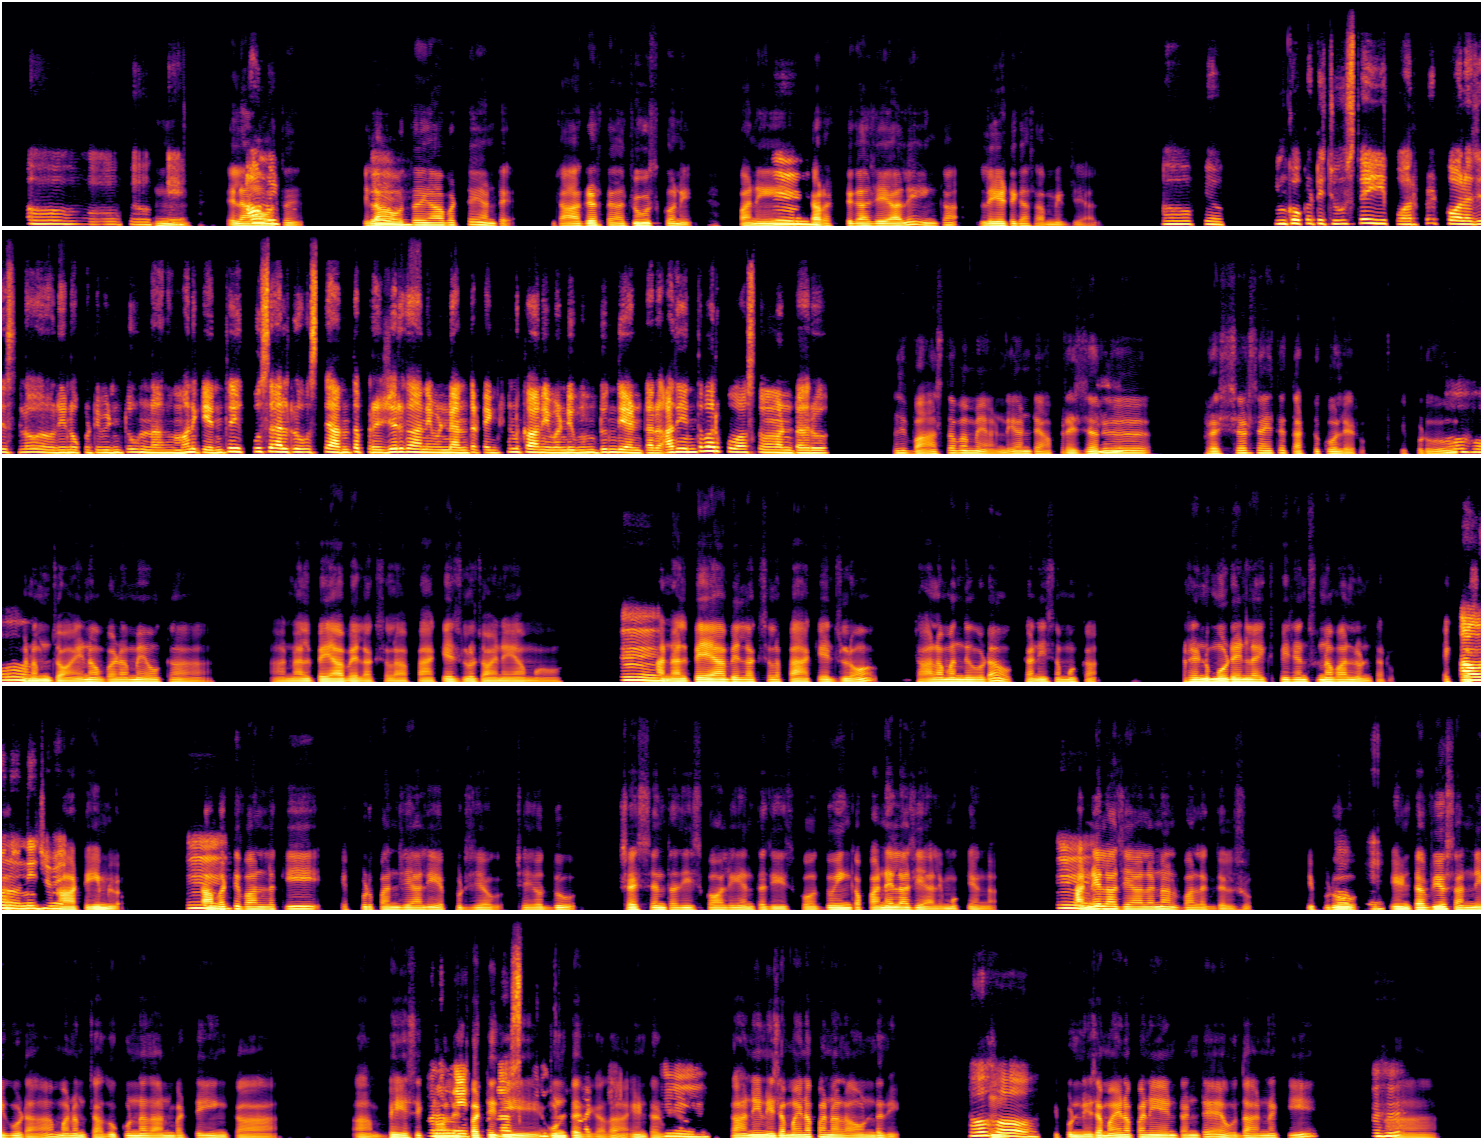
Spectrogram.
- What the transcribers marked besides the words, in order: in English: "కరెక్ట్‌గా"; in English: "లేట్‌గా సబ్మిట్"; in English: "కార్పొరేట్ కాలేజెస్‍లో"; in English: "స్యాలరీ"; in English: "ప్రెజర్"; in English: "టెన్షన్"; in English: "ఫ్రెషర్స్"; other background noise; in English: "జాయిన్"; in English: "ప్యాకేజ్‌లో జాయిన్"; in English: "ప్యాకేజ్‌లో"; in English: "ఎక్స్పీరియన్స్"; in English: "టీమ్‌లో"; in English: "స్ట్రెస్"; in English: "ఇంటర్వ్యూస్"; in English: "బేసిక్ నాలెడ్జ్"; in English: "స్కిల్స్‌ని"; in English: "ఇంటర్వ్యూ"
- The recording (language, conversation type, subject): Telugu, podcast, పని వల్ల కుటుంబానికి సమయం ఇవ్వడం ఎలా సమతుల్యం చేసుకుంటారు?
